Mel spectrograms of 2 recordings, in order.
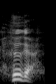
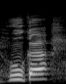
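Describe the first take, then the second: First: The word is said quickly and clipped. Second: The word is said slowly and drawn out. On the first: The speaker calls it right. "no, it's faster. So it's like hygge" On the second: The speaker calls it wrong. "I was saying hygge"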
